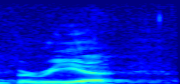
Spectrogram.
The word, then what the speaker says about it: Berea: And I want to talk to you about Paul's journeys, and I'm going to name, see where it says Beroia, that's actually Berea, up above Achaia in Greece, right there. That's Berea, so just that's good to know, even though it's spelled differently.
